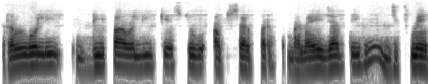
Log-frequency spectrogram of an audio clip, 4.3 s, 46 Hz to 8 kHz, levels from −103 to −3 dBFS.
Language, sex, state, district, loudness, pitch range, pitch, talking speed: Hindi, male, Uttar Pradesh, Jyotiba Phule Nagar, -19 LUFS, 130-145 Hz, 135 Hz, 155 wpm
